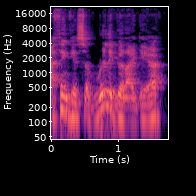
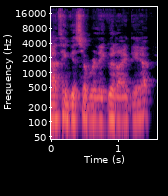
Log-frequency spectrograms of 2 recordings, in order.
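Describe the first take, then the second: First: It is said with excited, confident enthusiasm. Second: It is said flatly, without enthusiasm. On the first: The speaker genuinely believes it. "then you actually believe it" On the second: The speaker does not really believe it. "it's probably not"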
